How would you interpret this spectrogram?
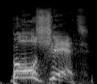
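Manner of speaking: a sudden loud high yell of "Bullshit!"; shouted outburst. Real, not acted. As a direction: bark it out, caught off guard. Outburst at his own claim.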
